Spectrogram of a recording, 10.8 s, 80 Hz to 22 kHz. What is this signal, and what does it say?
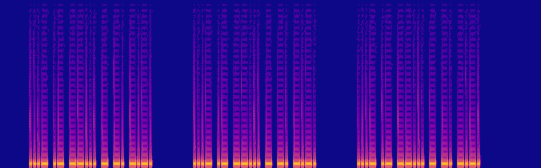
Morse code, heard as a keyed tone, about 30 wpm, 700 Hz. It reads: VA7TNC VA7TNC VA7TNC
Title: DXCC-100 Call Signs - 6 Characters - Repeated 3x - 30wpm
